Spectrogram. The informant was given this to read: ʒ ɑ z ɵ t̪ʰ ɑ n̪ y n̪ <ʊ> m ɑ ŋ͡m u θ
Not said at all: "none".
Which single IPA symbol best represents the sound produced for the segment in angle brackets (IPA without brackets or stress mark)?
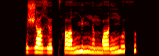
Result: ɵ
